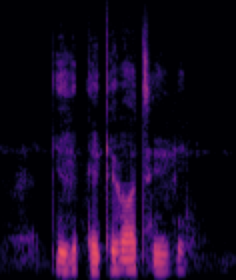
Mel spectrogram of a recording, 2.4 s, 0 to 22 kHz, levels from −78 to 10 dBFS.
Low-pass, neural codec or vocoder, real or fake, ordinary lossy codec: none; codec, 44.1 kHz, 3.4 kbps, Pupu-Codec; fake; none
